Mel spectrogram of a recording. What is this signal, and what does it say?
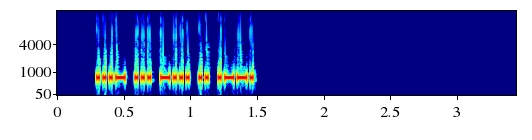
Morse code, heard as a keyed tone, about 53 wpm, 700 Hz. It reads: VSBIP
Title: Code Groups - 5 Letter:Numbers - 50wpm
